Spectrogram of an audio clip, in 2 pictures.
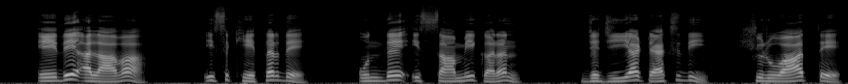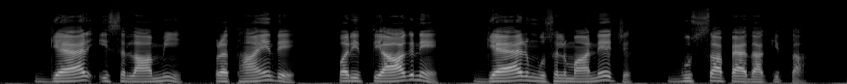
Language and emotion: Dogri, neutral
